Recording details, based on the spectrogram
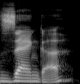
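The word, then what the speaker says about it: Xanga: Did either of you guys have I I wouldn't assume so, but uh there's something called Zangga. Z A or I'm sorry uh X A N G A is how you'd spell it.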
